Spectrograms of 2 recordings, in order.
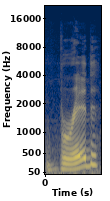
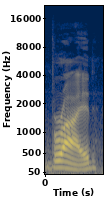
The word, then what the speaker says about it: Bride: people make fun of me for calling it bread but that's actually how you pronounce it everybody pronounce it bride pronounces it bride but it's actually bread alright guys so get it right so Brit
